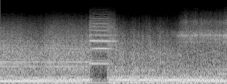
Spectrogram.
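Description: Noise rock recording: loud, dense distorted tones held steady over drums, with a brief break about a second in.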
